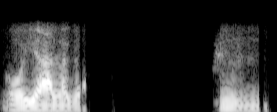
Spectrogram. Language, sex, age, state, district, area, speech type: Manipuri, male, 18-30, Manipur, Kakching, rural, conversation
